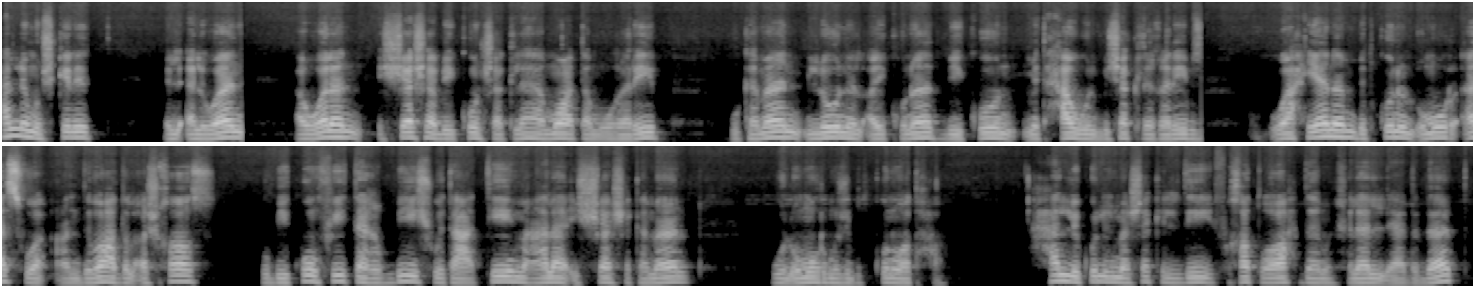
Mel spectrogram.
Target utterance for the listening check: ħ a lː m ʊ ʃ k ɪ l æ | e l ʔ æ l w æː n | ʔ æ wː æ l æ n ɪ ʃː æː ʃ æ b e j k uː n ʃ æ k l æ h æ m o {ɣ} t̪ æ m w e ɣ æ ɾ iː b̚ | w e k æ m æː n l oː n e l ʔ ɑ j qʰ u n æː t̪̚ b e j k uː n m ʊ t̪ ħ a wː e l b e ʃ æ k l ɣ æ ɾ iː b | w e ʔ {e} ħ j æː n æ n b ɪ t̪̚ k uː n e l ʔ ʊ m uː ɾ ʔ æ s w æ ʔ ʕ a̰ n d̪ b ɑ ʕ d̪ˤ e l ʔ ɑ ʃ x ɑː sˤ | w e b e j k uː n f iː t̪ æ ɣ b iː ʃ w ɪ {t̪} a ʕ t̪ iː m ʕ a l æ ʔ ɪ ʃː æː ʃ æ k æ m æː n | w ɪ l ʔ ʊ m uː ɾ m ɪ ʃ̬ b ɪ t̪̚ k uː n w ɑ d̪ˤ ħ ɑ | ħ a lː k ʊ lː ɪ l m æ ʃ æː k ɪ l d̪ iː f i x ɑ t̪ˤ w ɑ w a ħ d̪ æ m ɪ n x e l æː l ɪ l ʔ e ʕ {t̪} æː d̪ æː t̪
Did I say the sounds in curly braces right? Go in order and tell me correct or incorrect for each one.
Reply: incorrect: ʕ, incorrect: a, correct, incorrect: d̪

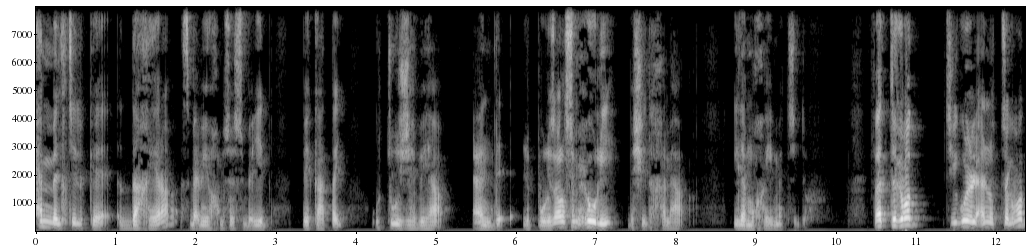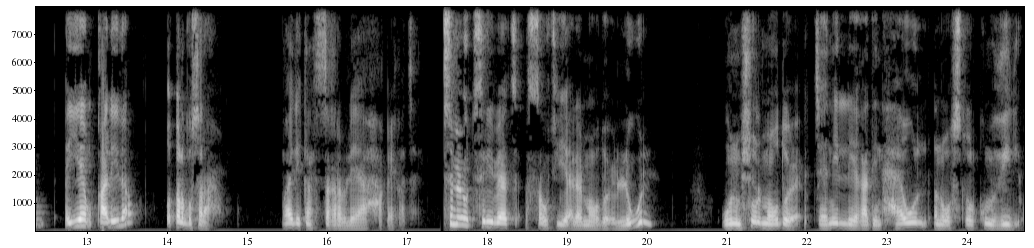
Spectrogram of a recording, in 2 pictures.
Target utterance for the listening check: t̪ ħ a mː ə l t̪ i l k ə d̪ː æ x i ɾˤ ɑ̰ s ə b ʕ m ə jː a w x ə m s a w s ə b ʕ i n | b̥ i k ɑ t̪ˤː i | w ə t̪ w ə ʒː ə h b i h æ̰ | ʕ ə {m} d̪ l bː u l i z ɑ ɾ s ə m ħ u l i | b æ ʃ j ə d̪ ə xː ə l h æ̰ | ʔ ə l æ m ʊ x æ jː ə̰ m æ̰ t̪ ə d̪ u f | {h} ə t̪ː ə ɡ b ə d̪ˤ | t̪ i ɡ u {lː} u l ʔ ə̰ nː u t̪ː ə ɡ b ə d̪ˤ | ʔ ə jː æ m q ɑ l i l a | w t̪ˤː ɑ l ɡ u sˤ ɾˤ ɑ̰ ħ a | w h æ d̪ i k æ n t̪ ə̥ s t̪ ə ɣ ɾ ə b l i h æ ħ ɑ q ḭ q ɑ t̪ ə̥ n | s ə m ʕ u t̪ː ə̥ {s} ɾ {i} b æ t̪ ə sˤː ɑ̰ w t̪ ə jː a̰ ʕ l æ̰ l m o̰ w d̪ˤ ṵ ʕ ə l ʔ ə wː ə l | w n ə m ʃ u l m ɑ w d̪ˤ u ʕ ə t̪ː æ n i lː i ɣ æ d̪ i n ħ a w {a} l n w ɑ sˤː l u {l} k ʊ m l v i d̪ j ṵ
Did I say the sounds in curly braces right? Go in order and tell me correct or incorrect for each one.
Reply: incorrect: n, incorrect: f, incorrect: l, correct, correct, incorrect: ə, correct

